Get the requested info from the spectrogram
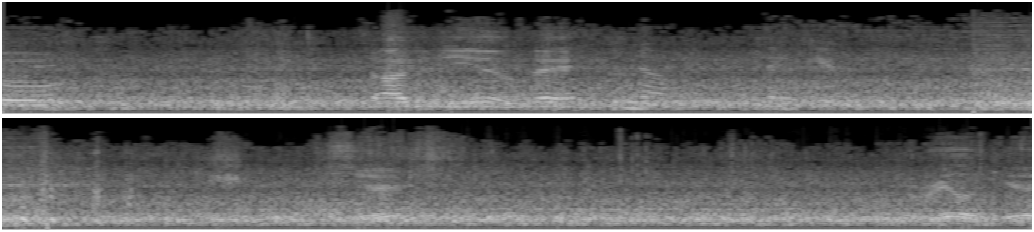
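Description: Steady running noise of a subway train heard from inside the carriage, with a few brief, indistinct voices over it.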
